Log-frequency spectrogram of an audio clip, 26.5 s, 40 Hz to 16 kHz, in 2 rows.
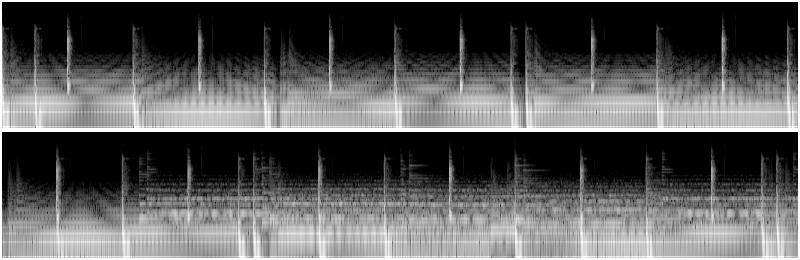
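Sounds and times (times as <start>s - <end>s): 
music loop: 0.0s - 5.8s, 6.5s - 7.0s, 7.6s - 26.5s.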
